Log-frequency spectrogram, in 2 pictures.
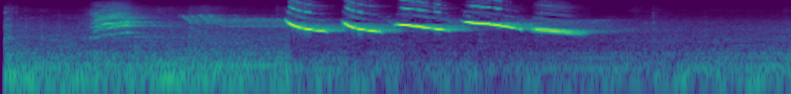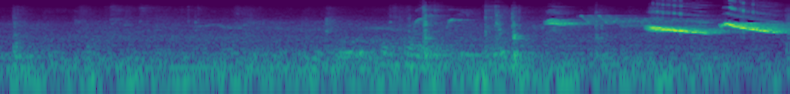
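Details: Green-winged saltator singing loud, clear whistled notes that slide steeply downward, several in quick succession, with a brief rough opening note and a second burst near the end; faint background hum indoors.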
